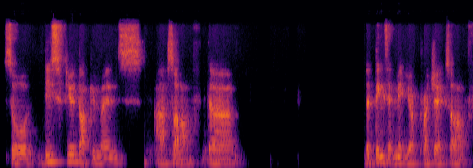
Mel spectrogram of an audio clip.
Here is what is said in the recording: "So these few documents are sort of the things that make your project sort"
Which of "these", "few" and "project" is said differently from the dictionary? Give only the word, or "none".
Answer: these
